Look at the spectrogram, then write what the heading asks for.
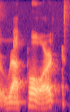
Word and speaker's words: rapport: So you pronounce it rapport, but it's not the pronunciation rapport.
